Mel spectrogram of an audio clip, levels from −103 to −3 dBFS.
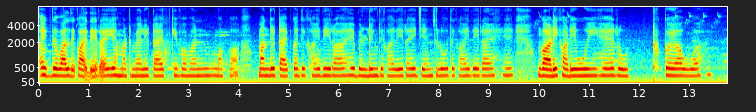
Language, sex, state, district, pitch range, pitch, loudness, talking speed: Hindi, female, Bihar, Purnia, 225-235 Hz, 230 Hz, -18 LUFS, 160 wpm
